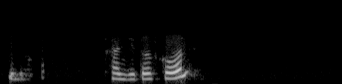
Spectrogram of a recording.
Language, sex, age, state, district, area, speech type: Dogri, female, 45-60, Jammu and Kashmir, Reasi, urban, conversation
